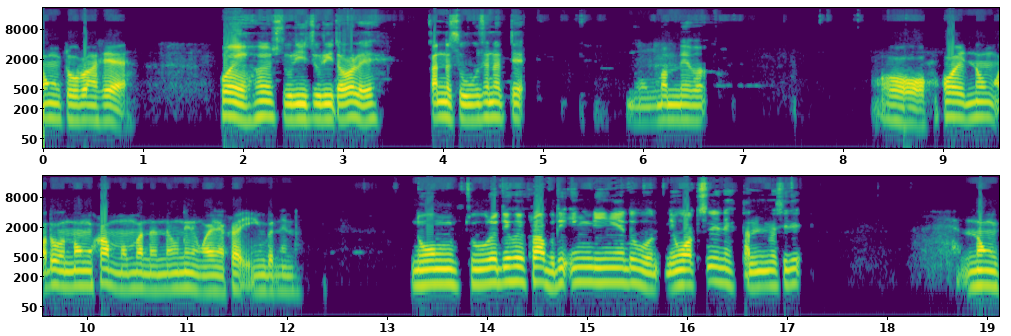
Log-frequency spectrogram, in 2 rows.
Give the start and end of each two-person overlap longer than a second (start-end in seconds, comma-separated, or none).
none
